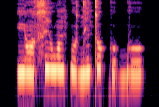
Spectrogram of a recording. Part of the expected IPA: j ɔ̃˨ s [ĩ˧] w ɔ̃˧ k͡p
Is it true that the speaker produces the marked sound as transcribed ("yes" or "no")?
no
